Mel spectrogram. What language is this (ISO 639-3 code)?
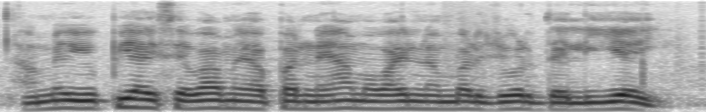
mag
